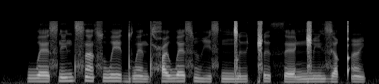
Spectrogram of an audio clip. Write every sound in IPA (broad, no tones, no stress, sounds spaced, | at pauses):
w ɛ s ɾ ĩ d s ã s w e d w ɛ̃ d ħ ɘ w ɛ s β i s ŋ͡ǀ ɨ ǁ ɨ θ ɛ ŋ͡ǁ ĩ z ɨ qʼ ĩ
